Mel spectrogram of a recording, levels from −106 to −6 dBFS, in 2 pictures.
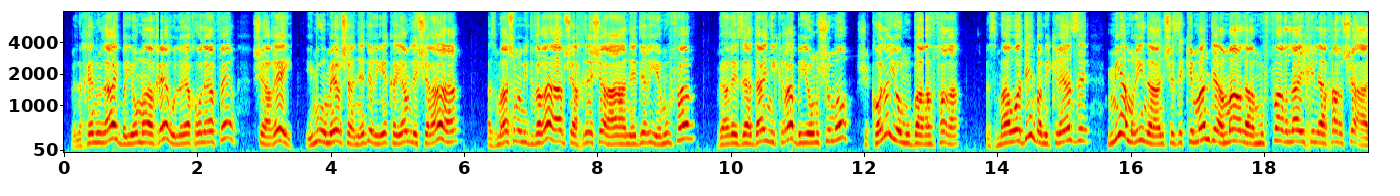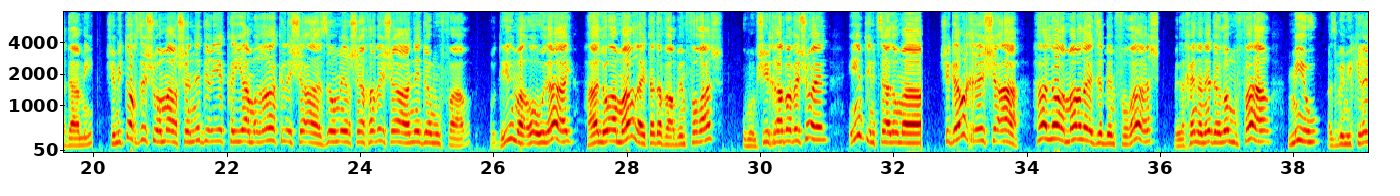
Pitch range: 200-245 Hz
